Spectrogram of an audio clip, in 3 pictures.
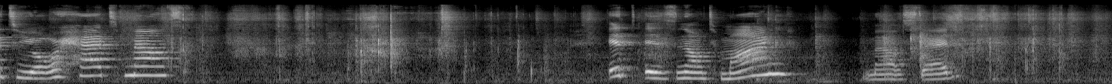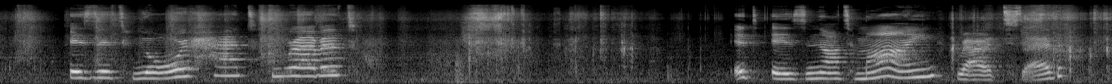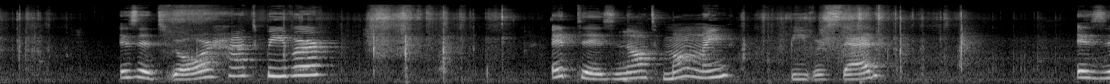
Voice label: Reading Whose Hat Is It?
